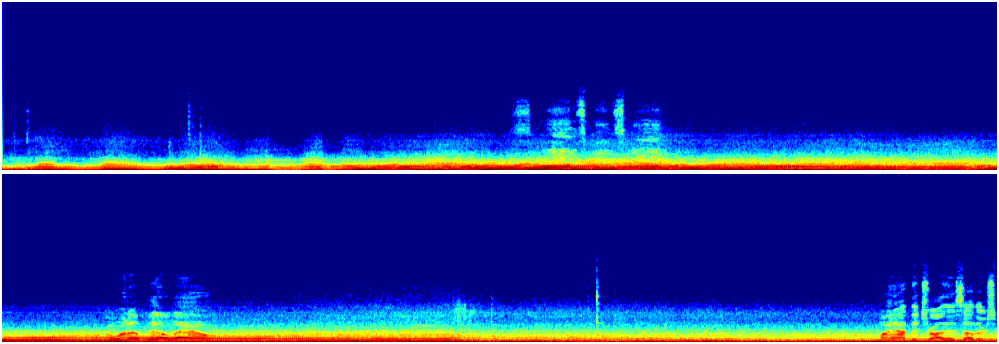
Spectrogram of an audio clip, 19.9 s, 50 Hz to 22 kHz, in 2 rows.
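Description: An Audi S3 with an EA888 engine launches hard and accelerates, its engine revving loudly and rising through the gears in long climbing sweeps, close and dominant for the whole stretch.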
